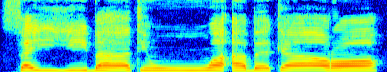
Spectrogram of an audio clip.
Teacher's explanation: کلمت ابکارا میں حرف البا پہ جزم ہے تو ہمیں با کو قلقلہ سے پڑھنا ہے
